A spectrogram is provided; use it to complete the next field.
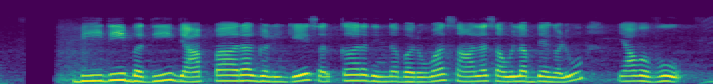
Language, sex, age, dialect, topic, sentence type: Kannada, female, 31-35, Central, agriculture, question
